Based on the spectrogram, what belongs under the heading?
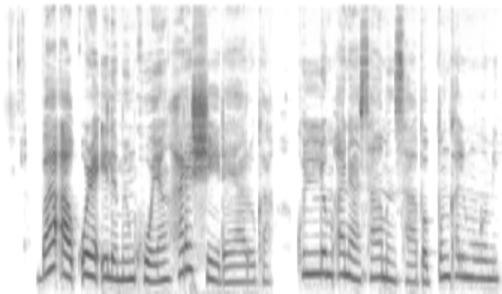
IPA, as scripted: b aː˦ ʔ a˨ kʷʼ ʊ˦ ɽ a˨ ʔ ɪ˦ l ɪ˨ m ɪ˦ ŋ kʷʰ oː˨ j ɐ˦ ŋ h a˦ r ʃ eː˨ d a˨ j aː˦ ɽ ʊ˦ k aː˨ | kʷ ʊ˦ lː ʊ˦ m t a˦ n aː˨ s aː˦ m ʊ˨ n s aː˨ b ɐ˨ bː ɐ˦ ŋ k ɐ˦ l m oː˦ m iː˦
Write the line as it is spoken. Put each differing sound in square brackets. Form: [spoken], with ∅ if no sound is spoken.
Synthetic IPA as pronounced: b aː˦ ʔ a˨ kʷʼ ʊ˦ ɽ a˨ ʔ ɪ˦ l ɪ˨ m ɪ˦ ŋ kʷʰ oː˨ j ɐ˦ ŋ h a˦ r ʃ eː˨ d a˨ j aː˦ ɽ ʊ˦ k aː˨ | kʷ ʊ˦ lː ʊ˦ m [ʔ] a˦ n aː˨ s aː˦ m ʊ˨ n s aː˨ b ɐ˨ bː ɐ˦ ŋ k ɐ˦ l m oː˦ m iː˦

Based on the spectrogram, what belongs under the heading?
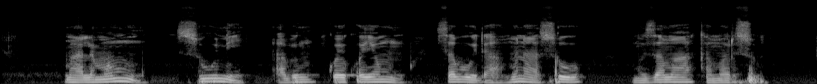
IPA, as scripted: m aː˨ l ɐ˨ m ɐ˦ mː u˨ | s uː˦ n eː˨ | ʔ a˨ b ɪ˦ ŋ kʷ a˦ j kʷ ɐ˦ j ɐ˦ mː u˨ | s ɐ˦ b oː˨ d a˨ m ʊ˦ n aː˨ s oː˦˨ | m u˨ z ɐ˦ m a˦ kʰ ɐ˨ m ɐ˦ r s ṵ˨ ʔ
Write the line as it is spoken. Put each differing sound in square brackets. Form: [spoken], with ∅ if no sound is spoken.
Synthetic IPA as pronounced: m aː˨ l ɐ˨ m ɐ˦ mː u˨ | s uː˦ n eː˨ | ʔ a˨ b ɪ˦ ŋ kʷ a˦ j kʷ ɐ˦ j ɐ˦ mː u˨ | s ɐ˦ b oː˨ d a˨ m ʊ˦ n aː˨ s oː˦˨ | m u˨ z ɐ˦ m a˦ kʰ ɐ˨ m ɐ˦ r s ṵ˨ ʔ

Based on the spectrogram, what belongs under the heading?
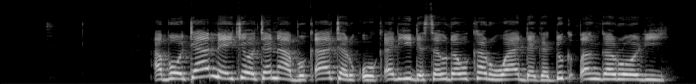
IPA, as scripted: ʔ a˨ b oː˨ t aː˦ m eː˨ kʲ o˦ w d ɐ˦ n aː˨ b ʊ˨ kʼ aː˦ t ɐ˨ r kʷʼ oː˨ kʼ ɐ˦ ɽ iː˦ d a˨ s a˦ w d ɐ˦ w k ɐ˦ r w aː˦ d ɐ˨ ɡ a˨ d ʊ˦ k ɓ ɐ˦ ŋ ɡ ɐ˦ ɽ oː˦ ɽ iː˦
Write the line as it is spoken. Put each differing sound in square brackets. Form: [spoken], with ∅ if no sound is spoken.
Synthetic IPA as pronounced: ʔ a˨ b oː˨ t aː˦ m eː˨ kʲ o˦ w [t] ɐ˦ n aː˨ b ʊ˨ kʼ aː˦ t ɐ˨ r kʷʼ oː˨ kʼ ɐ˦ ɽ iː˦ d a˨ s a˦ w d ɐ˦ w k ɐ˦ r w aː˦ d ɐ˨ ɡ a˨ d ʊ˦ k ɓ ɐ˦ ŋ ɡ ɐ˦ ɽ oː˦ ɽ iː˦

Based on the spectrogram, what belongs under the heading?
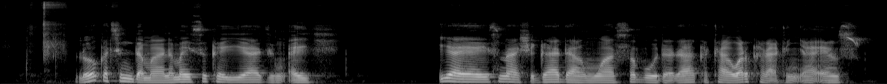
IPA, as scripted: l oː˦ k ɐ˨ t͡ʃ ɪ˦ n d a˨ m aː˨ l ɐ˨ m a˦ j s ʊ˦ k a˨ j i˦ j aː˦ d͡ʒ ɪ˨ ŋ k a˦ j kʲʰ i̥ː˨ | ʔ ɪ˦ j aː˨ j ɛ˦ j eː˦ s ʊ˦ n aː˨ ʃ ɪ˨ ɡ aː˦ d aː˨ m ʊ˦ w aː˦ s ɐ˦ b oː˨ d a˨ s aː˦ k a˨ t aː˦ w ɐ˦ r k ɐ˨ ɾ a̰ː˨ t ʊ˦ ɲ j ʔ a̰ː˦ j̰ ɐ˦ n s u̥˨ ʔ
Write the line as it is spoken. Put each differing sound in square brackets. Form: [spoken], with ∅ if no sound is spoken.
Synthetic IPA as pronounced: l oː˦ k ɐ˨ t͡ʃ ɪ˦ n d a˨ m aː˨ l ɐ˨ m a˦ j s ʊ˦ k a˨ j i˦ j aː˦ d͡ʒ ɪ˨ ŋ [ʔ] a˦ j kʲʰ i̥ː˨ | ʔ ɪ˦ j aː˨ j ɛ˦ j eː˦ s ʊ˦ n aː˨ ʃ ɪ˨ ɡ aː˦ d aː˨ m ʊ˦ w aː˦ s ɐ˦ b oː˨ d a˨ [z] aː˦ k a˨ t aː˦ w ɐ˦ r k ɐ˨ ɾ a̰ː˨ t ʊ˦ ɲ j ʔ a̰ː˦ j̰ ɐ˦ n s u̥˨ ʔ

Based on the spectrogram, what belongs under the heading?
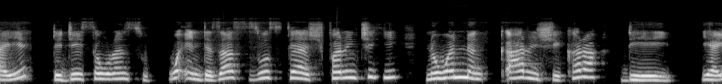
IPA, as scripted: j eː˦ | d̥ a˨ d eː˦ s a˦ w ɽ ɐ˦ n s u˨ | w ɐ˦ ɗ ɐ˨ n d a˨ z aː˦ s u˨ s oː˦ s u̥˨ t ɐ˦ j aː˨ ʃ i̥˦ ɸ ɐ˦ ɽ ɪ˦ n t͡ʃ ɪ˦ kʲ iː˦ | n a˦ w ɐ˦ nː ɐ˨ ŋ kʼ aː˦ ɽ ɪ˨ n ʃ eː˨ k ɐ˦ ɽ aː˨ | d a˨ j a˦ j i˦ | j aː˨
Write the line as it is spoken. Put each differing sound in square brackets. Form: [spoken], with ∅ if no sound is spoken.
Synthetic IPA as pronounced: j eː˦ | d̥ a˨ [d͡ʒ] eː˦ s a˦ w ɽ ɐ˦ n s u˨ | w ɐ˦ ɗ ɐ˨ n d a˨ z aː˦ s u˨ [z] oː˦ s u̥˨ t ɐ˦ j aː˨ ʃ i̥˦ ɸ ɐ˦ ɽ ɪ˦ n t͡ʃ ɪ˦ kʲ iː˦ | n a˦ w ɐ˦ nː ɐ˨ ŋ kʼ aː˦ ɽ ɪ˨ n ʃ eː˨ k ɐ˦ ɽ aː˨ | d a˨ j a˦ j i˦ | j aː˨

